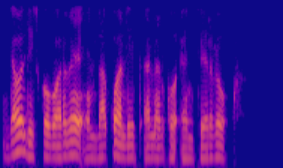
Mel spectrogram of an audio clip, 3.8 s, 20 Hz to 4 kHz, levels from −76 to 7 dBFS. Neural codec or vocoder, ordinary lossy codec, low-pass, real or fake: codec, 24 kHz, 3 kbps, HILCodec; none; 3.6 kHz; fake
